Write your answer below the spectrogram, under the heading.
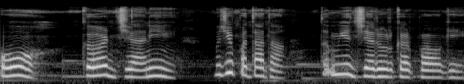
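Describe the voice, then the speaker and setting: A woman's put-on character voice at a fairly slow pace, with faint music in the background. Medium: audio drama.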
